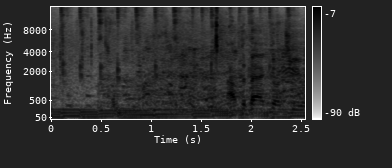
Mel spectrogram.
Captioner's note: suspenseful music; audience laughing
